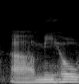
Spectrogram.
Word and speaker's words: Mijo: in a mijo exclusive packaging miho which is spelled mijo so i will bring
